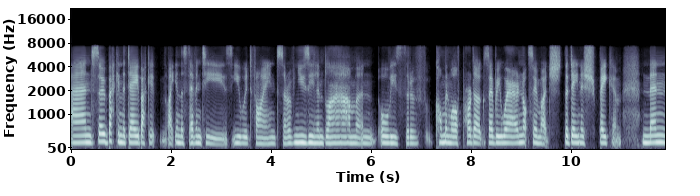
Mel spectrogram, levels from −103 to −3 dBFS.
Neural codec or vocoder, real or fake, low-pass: codec, 16 kHz, about 1 kbps, DyCAST, with the encoder's durations; fake; 7.2 kHz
